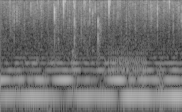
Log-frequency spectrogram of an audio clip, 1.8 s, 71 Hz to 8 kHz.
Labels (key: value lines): label: biophony, midshipman
recorder: SoundTrap 500

label: biophony, croak
recorder: SoundTrap 500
